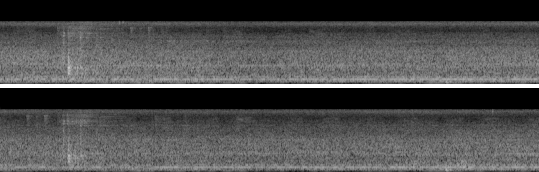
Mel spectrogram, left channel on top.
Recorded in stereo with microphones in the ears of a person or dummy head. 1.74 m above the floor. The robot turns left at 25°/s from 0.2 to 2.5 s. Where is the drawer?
5° left (ahead or behind), 1.2 m; by 1.2 s 15° left (ahead or behind), 1.2 m.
